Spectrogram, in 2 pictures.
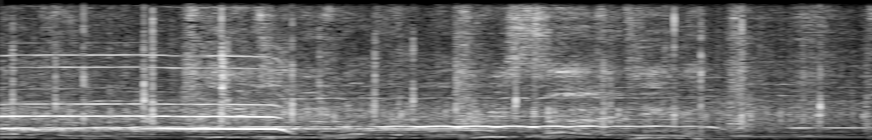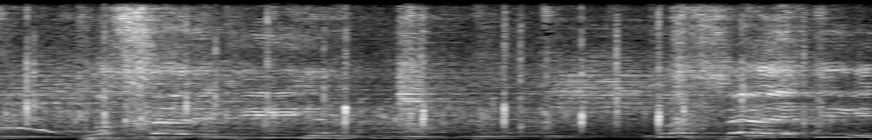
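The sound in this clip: An evangelical Sunday church audience in Croissy-Beaubourg, east of Paris, cheers and acclaims loudly, with whoops, shouting voices and scattered clapping in a continuous, lively crowd roar.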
